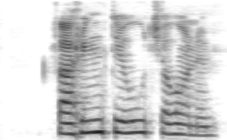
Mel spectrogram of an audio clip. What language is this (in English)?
Icelandic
